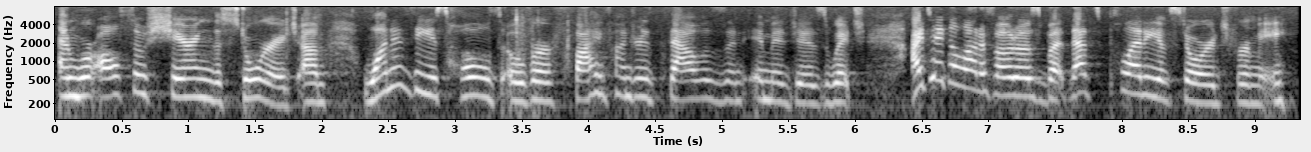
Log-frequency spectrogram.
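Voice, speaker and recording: A woman's voice: high voice, moderate pace. An American woman in her thirties speaking conversationally as a spokesperson in a promotional TV interview. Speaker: guest spokesperson promoting a product. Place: furnished living-room set indoors. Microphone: lapel mic.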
